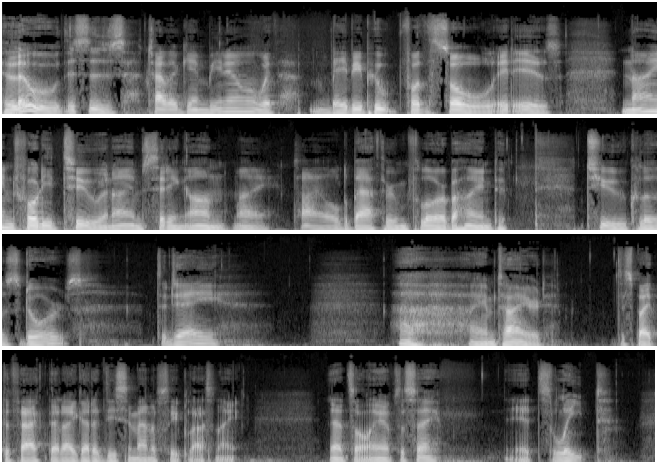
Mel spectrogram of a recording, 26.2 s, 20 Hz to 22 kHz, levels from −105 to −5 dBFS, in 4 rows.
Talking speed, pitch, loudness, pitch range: 120 wpm, 95 Hz, -27 LUFS, 85-105 Hz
